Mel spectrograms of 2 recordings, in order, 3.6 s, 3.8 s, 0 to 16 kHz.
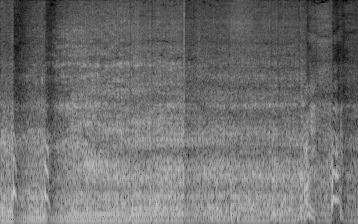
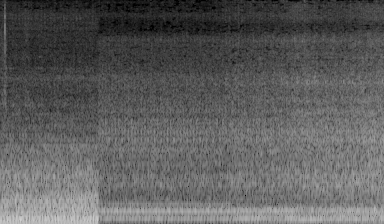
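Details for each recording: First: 1930 Ford Model A pickup, off the road since 1986, test drive after fuel tank cleaning: uneven, stumbling engine note surging and sagging with ragged firing; fuel starvation, suspected debris in the fuel valve slowly trickling fuel into the carburettor bowl. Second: 1930 Ford Model A pickup, off the road since 1986, after fuel tank cleaning for clogging and fuel starvation, test drive uphill on light throttle: steady, even low four-cylinder rumble, no misses or stumbles; healthy engine under load.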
